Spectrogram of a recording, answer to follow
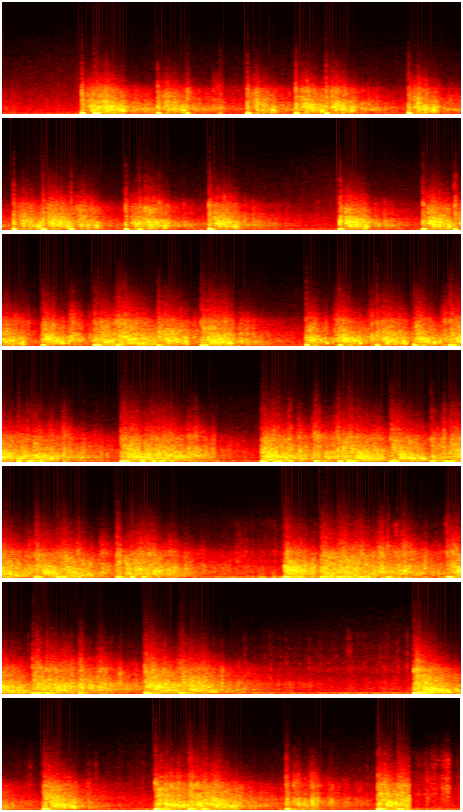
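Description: Heavy, irregular gunfire from many guns: shots in quick runs that often overlap, so their echoing tails run together, with brief lulls between the volleys and a longer lull about three-quarters of the way through. An old film soundtrack's low hum runs underneath.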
